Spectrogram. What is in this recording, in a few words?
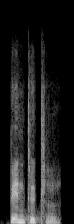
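"pentacle", Indian English; Dictionary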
